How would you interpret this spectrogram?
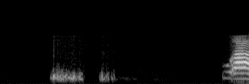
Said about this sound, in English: The bird screeched.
